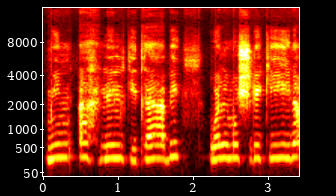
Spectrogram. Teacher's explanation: را کو باریک پڑھنا ہوگا کیونکہ را کے نیچے زیر ہے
